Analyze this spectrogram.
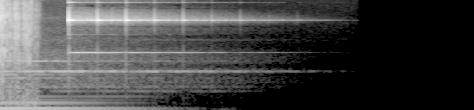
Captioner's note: bright upbeat music; logo crackles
